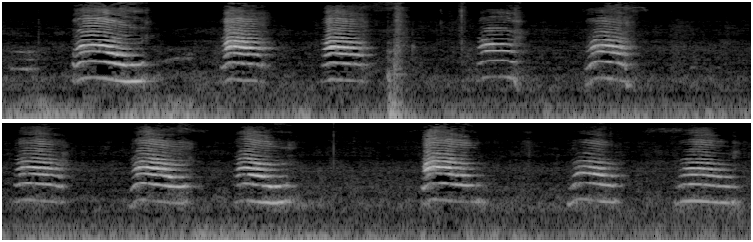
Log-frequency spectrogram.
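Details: Female cat in heat meowing for a mate, about fourteen strong, tonal meows repeated roughly once a second, each bending upward then down, with a brief click near the four-second mark and quiet low hum.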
